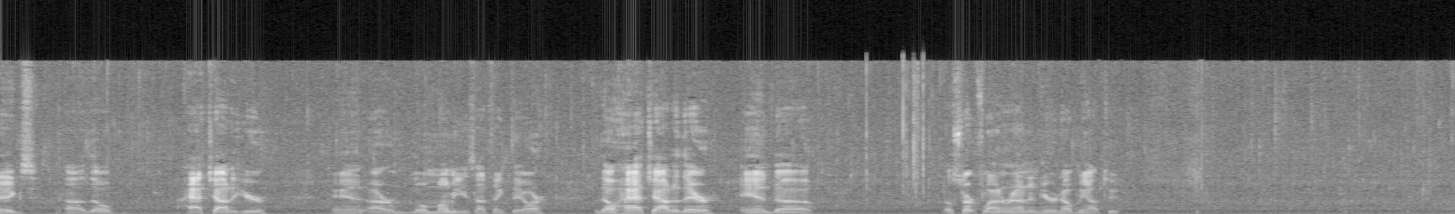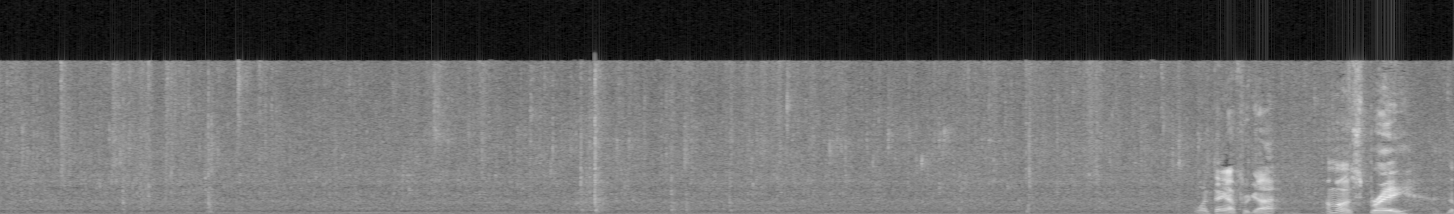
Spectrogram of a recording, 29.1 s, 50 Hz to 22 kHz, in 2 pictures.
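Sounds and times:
water pattering: 0.0 - 29.0.

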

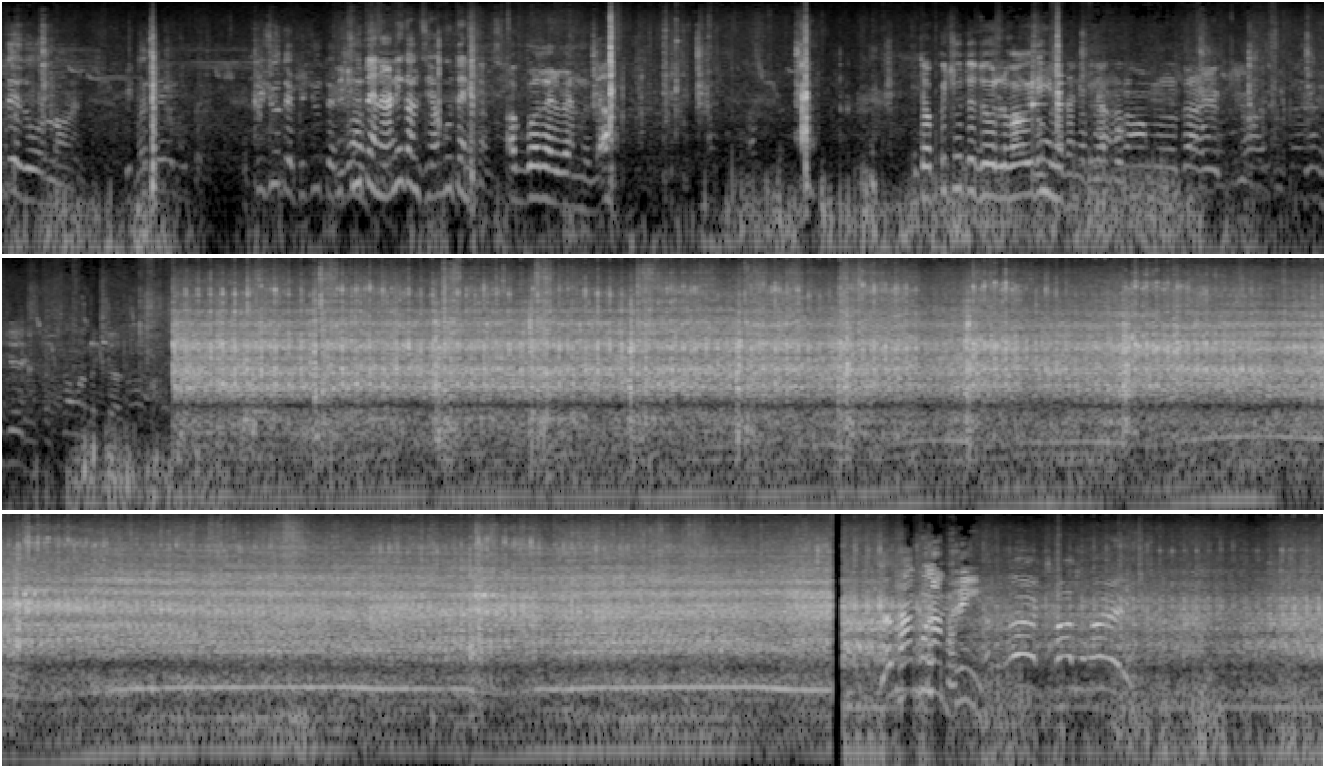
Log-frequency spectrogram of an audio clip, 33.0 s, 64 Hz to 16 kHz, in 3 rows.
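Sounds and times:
voices: 0.0 - 6.7, 7.6 - 27.6, 29.2 - 33.0
tractor diesel engine under load: 12.3 - 33.0.

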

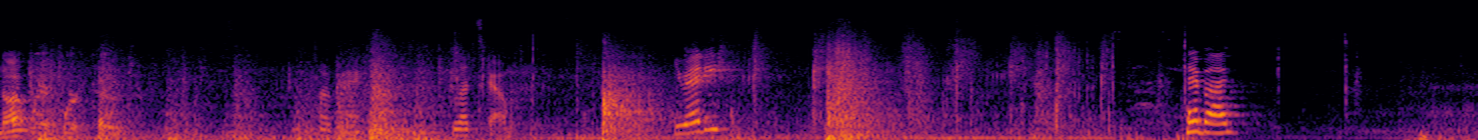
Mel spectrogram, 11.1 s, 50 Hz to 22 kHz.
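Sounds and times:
footsteps: 0.2 - 8.9
bang on metal door: 4.5 - 5.0, 6.2 - 6.8.

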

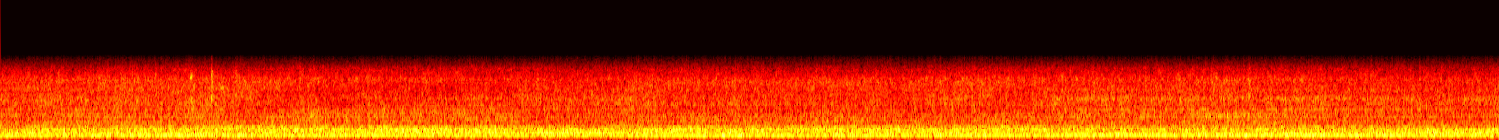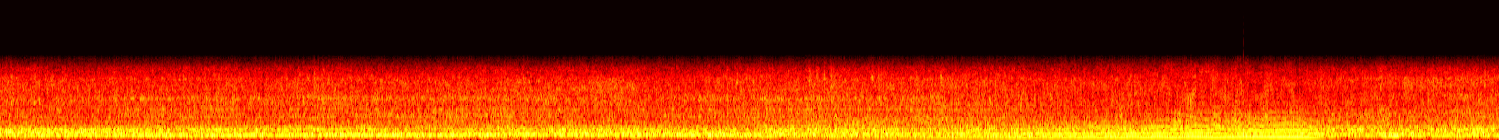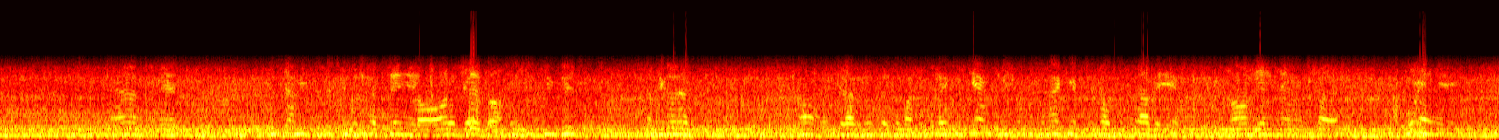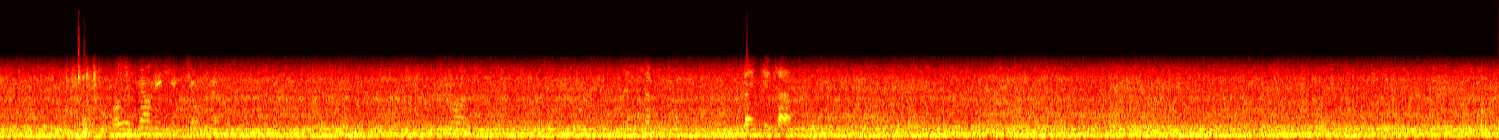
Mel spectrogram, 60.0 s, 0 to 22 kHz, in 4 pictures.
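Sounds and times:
low hum: 0.0 - 33.8
car engine running: 0.0 - 59.9.

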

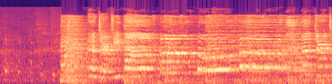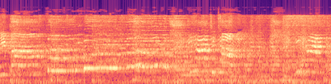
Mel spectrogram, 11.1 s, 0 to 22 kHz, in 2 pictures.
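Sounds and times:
recorded musical accompaniment: 0.9 - 11.0
woman singing into microphone: 1.5 - 9.6.

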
